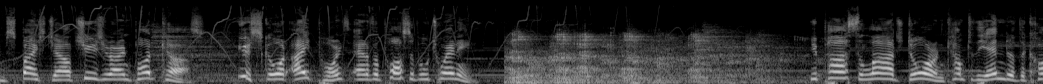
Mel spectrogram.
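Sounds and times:
speech: 0:00.0 - 0:05.4, 0:08.1 - 0:10.4
pig snorting and grunting: 0:05.0 - 0:08.4.

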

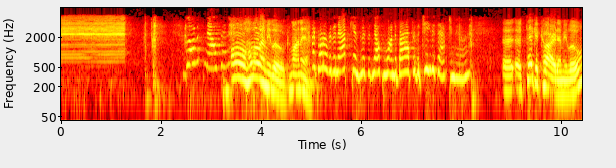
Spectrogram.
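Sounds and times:
harsh electric doorbell buzzer: 0:00.0 - 0:01.4
speech: 0:03.4 - 0:10.4.

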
